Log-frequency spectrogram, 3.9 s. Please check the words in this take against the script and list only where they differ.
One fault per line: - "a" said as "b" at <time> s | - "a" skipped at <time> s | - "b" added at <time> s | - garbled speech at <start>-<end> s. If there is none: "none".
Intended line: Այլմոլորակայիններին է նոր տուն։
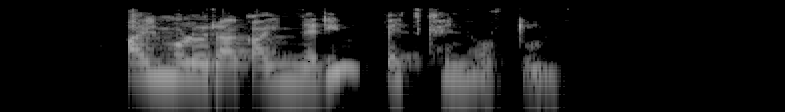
- "պետք" added at 2.0 s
